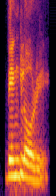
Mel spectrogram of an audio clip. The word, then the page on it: vainglory: Indian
